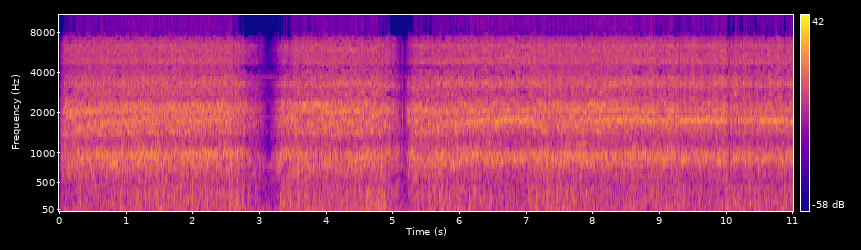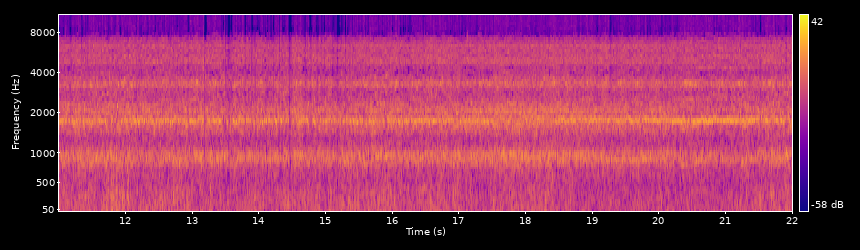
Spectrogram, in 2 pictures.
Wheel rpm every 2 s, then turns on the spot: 170, 140, 150, 220, 230, 230, 230, 230, 230, 230, 230.
none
